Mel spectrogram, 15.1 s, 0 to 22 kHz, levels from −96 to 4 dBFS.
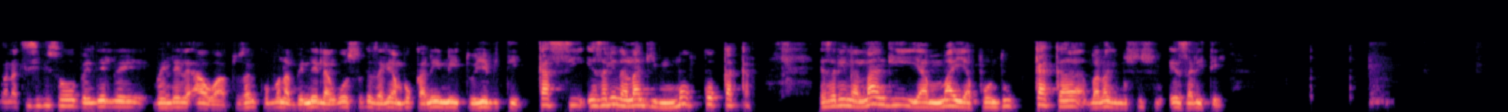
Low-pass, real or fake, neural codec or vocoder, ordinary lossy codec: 5.4 kHz; real; none; MP3, 48 kbps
